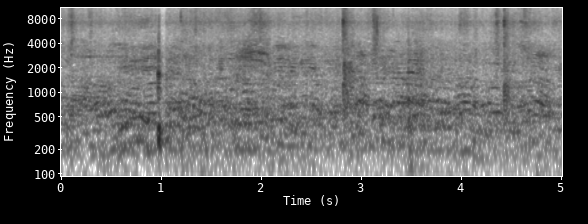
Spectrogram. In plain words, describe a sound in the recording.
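A heavy knife chops with sharp thuds on a wooden block.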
